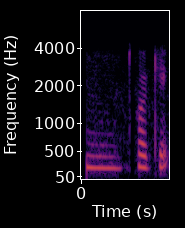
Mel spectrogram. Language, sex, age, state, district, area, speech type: Tamil, female, 18-30, Tamil Nadu, Mayiladuthurai, urban, conversation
